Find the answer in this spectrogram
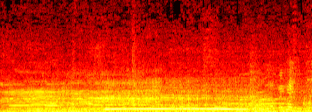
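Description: A cow gives a long, steady, low moo lasting over a second.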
